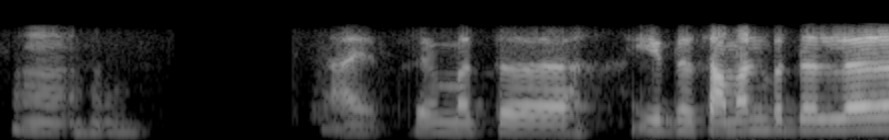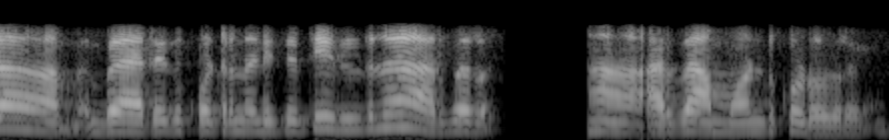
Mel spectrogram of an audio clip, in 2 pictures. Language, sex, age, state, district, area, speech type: Kannada, female, 60+, Karnataka, Belgaum, rural, conversation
